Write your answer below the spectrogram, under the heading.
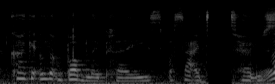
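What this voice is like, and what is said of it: Put-on British accent. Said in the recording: “say a full sentence in the British accent”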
